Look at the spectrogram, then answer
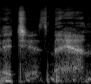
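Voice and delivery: breathy, whispery zombie voice. Speaker retelling a scene where M answers R, M's whispery zombie voice. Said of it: "It's like whispery zombie voice".

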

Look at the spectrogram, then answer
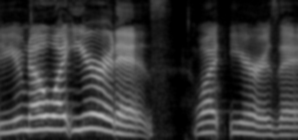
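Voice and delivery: speaking very loudly. Speaker shows how they question elderly patients, yelling at them. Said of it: "use your geriatrics voice".

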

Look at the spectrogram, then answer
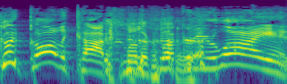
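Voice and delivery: mock, very high, furious screaming. Recounting a fight with a man who threatened to call police, retelling screaming at a man. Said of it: "I'm screaming at him".

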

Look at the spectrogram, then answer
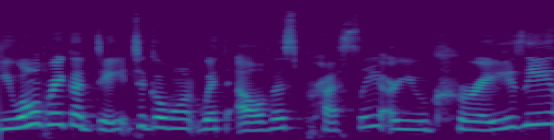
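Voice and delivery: put-on angry voice, outburst-like. Retelling how a caller reacted when a date was refused: imitating someone angry. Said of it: "he just got so mad at her".

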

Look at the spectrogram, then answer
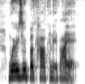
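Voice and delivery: ordinary talk, nothing marked

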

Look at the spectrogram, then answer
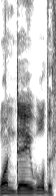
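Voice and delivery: plain

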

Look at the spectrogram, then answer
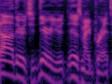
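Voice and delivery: plain

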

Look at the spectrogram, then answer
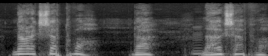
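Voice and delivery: serious, somber voice, out of breath. Imitating how a line was delivered, breathless somber Donald Trump voice. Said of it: "his somber, so somber, like breathless voice where he goes".

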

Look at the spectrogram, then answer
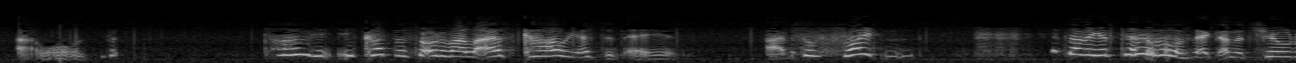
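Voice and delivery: weeping, tearful, crying speech. Gertrude answers a man comforting her about Tommy, crying. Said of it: "don't cry".

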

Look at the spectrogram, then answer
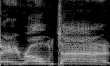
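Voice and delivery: raspy put-on impression voice. Retelling meeting Rooker and his reply to them, in a raspy Rooker impression. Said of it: "his lovely raspy voice".

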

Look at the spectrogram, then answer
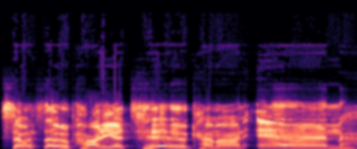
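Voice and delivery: put-on very slow, high Valley Girl voice, "in" stretched. Describing an actress's film role, imitating her in a Valley Girl voice. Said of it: "she's still a little bit Valley Girl".

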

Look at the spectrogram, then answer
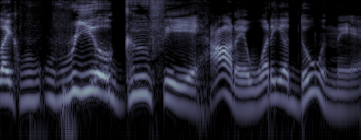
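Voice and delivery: very goofy, weird put-on New York accent. Retelling a movie scene, quoting the kid's line in a weird New York accent. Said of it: "that was like a weird New York accent".

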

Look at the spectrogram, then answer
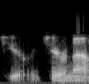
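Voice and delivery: soft quiet voice. Retelling telling a partner in bed that it's here: retelling own words in a softer voice. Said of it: "I'm talking in a softer voice".

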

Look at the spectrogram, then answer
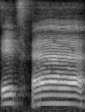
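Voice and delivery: high, exasperated, fed-up retort. Recapping an episode, quoting a character's reply as she walks away, mock-exasperated. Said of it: "she just sort of says in an exasperated voice".

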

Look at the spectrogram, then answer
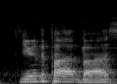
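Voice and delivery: ordinary delivery

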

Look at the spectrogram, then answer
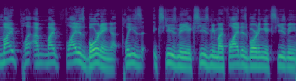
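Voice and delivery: play-acted, pushy, screaming put-on man's voice. Retelling a man pushing through an airport line: imitating a man screaming. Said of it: "he goes by screaming".

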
